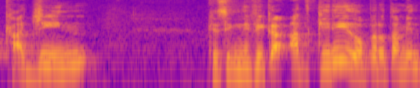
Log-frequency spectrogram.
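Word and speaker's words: קַיִן: caín como se nombra como se pronuncia en hebreo caijing qué significa adquirido pero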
